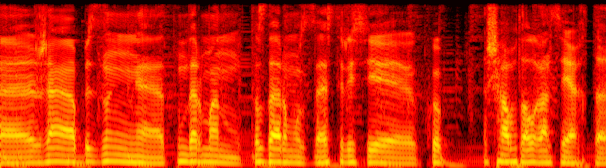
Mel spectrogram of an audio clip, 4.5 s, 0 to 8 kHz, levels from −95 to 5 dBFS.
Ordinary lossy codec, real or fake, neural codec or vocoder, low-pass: none; real; none; 7.2 kHz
